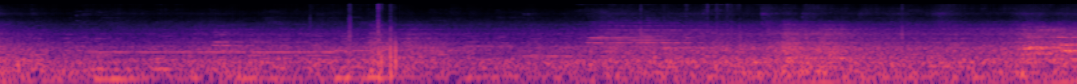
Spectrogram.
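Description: Electric train pulling into a station platform: a steady low rumble that grows louder near the end as the train draws in, under station-platform background noise.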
